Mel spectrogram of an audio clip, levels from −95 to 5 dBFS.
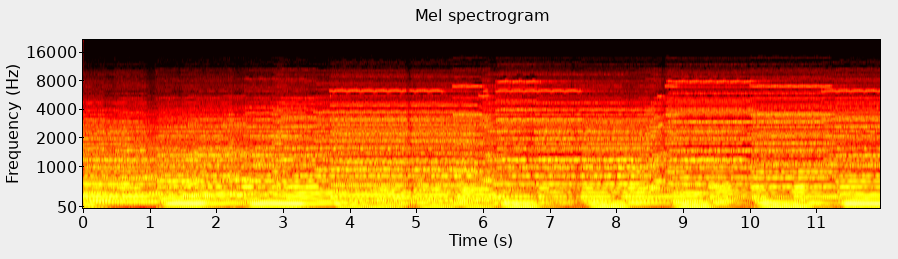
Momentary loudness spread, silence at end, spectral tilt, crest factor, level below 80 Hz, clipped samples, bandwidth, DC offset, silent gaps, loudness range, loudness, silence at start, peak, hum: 6 LU; 0 s; -7 dB/octave; 14 dB; -24 dBFS; under 0.1%; 8.4 kHz; under 0.1%; none; 2 LU; -16 LUFS; 0 s; -2 dBFS; none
